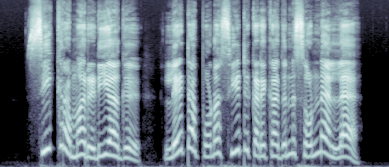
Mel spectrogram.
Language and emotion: Tamil, angry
